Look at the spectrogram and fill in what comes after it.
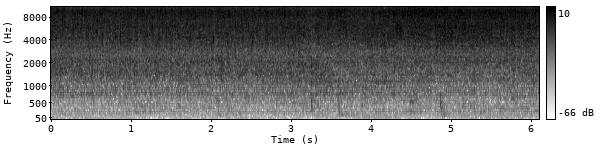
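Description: Tomato-onion masala frying in oil in a nonstick kadai with a steady sizzle. A wooden spatula stirs the freshly added ground spices and turmeric through it as the masala is fried down.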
